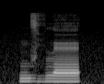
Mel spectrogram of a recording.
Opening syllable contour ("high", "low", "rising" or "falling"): low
